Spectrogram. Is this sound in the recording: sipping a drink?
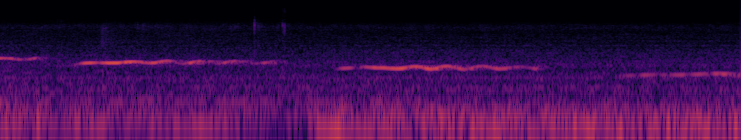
no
